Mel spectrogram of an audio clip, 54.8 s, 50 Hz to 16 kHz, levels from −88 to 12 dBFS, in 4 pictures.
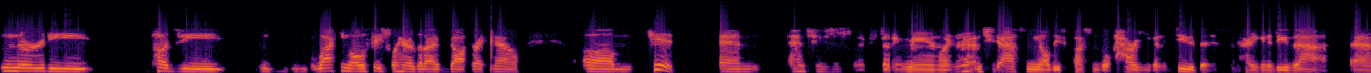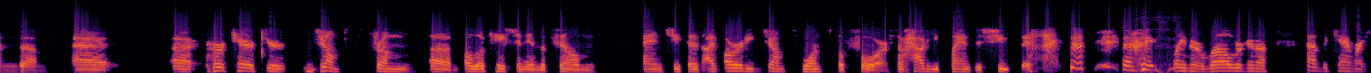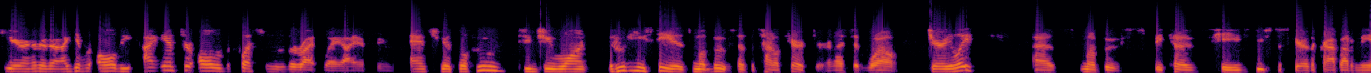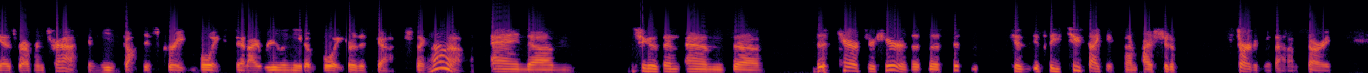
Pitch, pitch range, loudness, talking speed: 135 Hz, 120-155 Hz, -23 LUFS, 205 wpm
